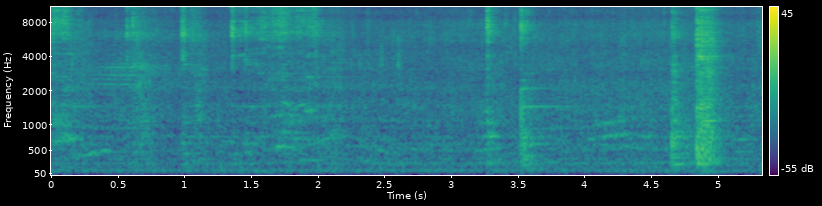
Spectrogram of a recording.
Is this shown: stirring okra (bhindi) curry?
yes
